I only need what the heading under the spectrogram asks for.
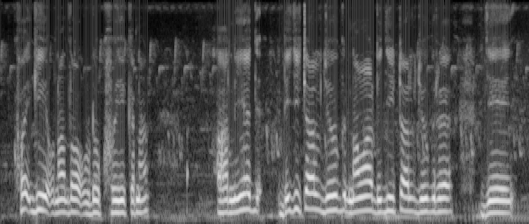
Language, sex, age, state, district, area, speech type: Santali, male, 60+, West Bengal, Malda, rural, spontaneous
